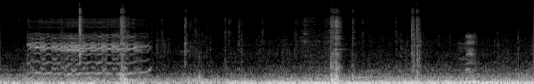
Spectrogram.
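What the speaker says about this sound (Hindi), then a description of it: "और हमने यहाँ से गाड़ी मोड़ ली" A car being driven and turned around, its loud low engine rumble running throughout, broken by a few squeaky tones and sharp clicks, with voices faintly mixed in.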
